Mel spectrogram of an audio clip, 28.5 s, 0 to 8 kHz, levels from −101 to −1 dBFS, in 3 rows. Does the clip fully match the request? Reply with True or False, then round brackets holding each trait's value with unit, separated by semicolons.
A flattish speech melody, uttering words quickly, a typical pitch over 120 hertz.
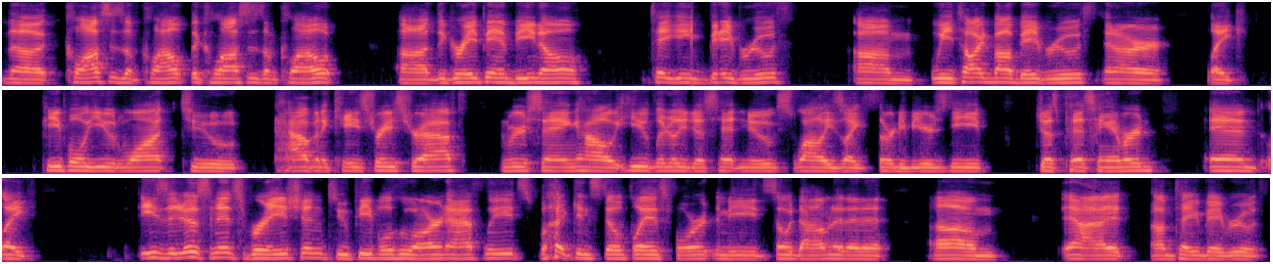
False (2.3 semitones; 175 wpm; 135 Hz)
